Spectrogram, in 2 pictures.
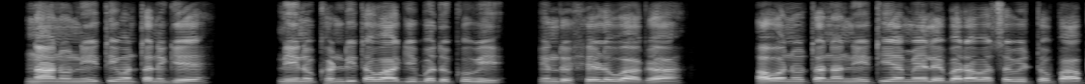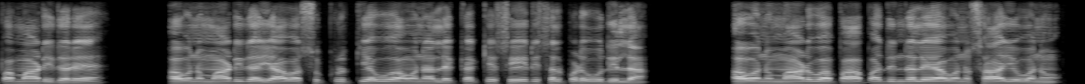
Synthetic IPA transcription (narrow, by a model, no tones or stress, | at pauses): naːnuniːt̪iʋɐnt̪ɐniɡe̞ | niːnukʰɐɳɖit̪ɐʋaːɡibɐd̪ukuʋi | e̞nd̪uhe̞ːɭuʋaːɡɐː | ʋɐnut̪ɐnːɐniːt̪ijɐme̞ːle̞bɐɾɐʋɐsɐʋiʈːupaːpɐmaːɽid̪ɐɾe̞ | ɐʋɐnumaːɽid̪ɐjaːʋɐsukɾut̪jɐʋuɐʋɐnɐlɛkːɐkːe̞seːɾisɐlpɐɽuʋud̪ilːɐ | ɐʋɐnumaːɽuʋɐpaːpɐd̪ind̪ɐle̞ːɐʋɐnusaːjuʋɐnu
